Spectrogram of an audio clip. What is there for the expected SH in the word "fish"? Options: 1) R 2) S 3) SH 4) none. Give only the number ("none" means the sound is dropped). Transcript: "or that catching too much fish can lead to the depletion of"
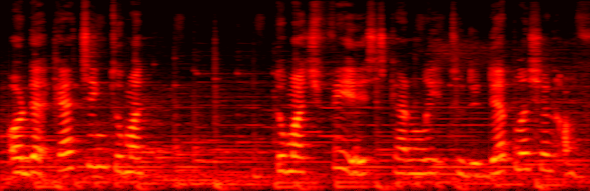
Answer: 2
